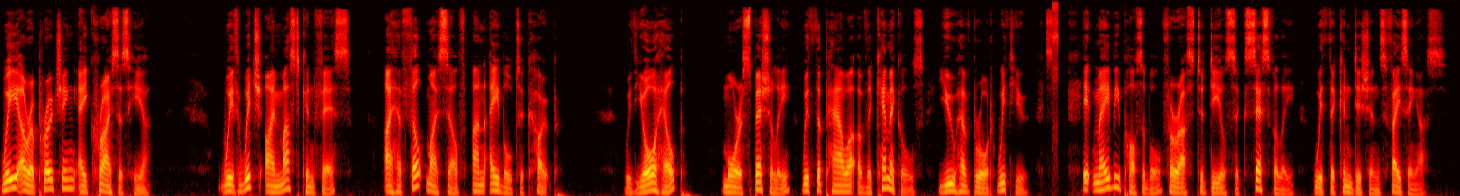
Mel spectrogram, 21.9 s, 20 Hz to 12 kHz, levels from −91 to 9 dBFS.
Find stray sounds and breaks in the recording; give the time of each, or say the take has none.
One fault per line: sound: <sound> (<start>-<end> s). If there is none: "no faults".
sound: laugh (15.7-15.9 s)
